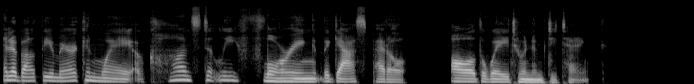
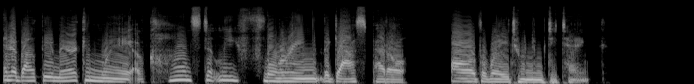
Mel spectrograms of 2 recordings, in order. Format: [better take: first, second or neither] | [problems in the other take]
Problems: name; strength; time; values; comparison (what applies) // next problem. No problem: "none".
first | distortion; heavy; 5 dB below the speech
